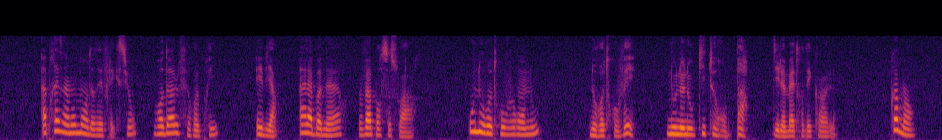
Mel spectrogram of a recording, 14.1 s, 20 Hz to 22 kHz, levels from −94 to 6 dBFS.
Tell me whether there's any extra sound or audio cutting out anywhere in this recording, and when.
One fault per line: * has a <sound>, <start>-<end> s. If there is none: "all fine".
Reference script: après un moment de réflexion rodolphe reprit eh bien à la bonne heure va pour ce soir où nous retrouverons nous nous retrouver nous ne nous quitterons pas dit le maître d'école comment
all fine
